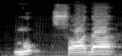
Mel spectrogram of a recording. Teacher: آگے دال ساکن میں کلکلا ہو رہا ہے اس کو بھی ظاہر کریں گے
